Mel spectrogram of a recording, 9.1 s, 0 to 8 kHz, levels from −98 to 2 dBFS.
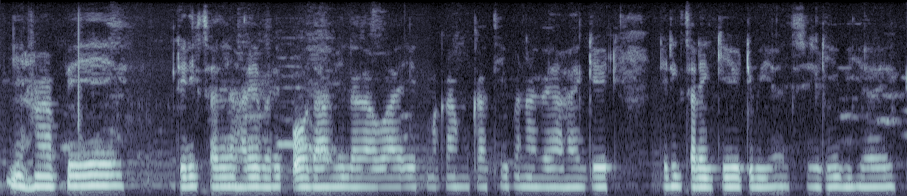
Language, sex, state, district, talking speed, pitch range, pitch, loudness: Hindi, male, Bihar, Purnia, 160 wpm, 145-150 Hz, 145 Hz, -20 LUFS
